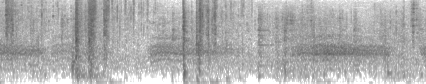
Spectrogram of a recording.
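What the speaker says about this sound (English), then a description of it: "There's my crows." Crows caw in The Long Dark, giving several hoarse calls spaced irregularly over a faint wind-like hiss, distant and quiet, with no talking.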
